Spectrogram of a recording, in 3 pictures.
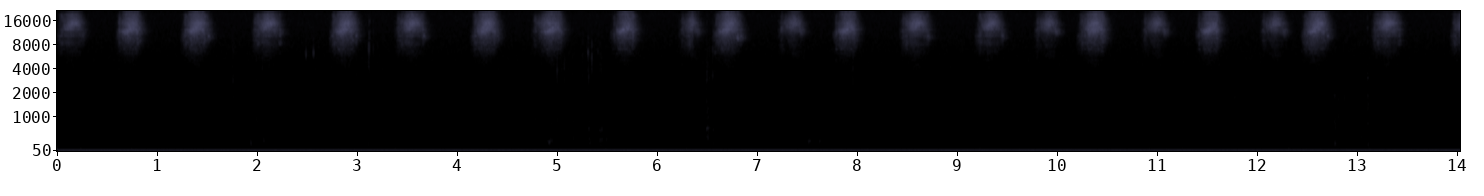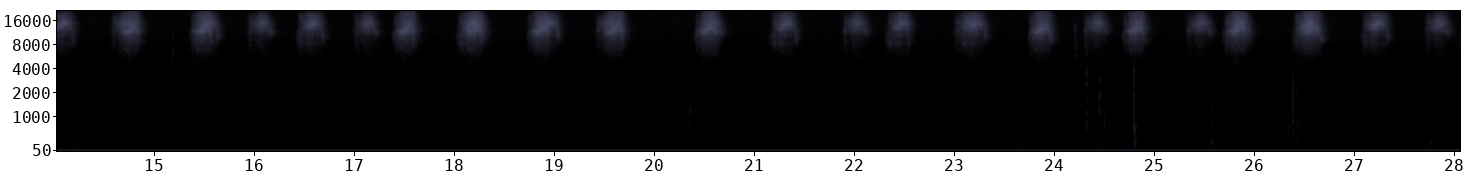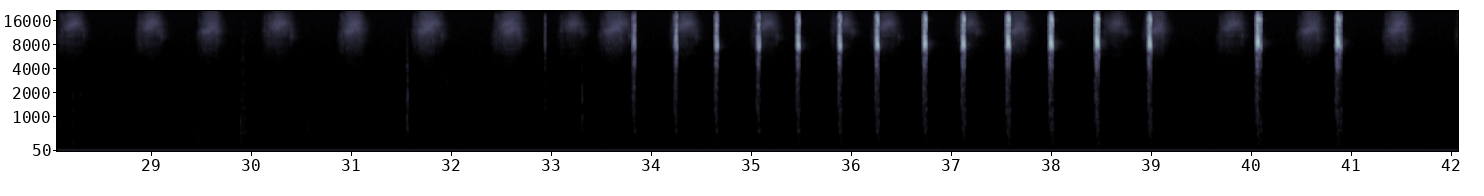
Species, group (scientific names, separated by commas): Eupholidoptera smyrnensis, Orthoptera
